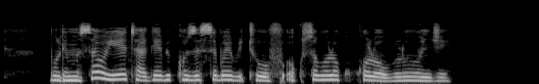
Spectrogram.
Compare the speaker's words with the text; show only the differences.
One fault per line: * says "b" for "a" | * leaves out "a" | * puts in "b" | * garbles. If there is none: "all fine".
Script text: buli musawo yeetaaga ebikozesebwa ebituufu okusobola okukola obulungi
all fine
